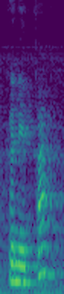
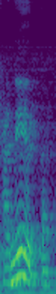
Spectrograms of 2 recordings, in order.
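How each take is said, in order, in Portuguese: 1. O acento está na última sílaba. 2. O acento está na sílaba do meio. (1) "O tá" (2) "o ne"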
